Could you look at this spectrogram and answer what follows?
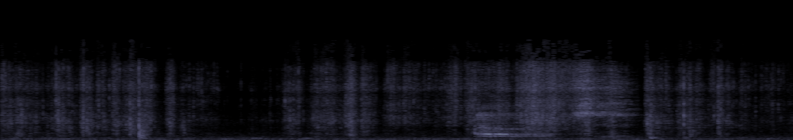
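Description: Dry, crisp tangerine peels crackling and a disposable plastic glove crinkling as a hand stirs through sugar-cured tangerine segments in a plastic container, a quick run of small crackles. A short pitched squeak comes about three and a half seconds in.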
